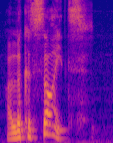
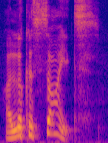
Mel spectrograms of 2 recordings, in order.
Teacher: so the stress here is on site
